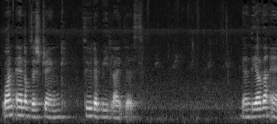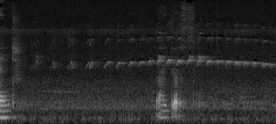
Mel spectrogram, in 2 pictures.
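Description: Small beads click softly as fingers thread them onto a string.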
